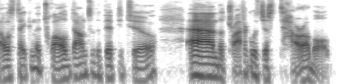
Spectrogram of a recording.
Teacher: There's a lot of vocal fry, but they actually really do talk like this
